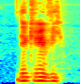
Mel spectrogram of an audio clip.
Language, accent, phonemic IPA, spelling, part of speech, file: French, Canada, /de.kʁi.vi/, décrivît, verb, LL-Q150 (fra)-décrivît.wav
- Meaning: third-person singular imperfect subjunctive of décrire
